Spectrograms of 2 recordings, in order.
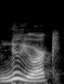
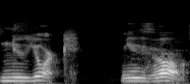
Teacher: the stress is on the end instead of New York it's New York New York y okay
